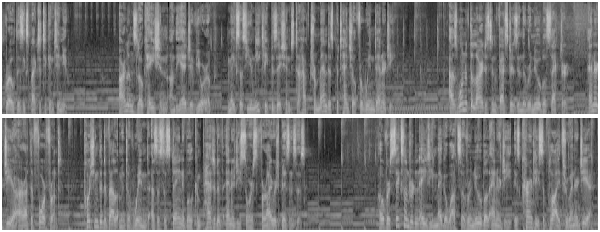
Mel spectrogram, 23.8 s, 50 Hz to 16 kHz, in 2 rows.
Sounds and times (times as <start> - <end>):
Speech: 0.0 - 1.4, 2.3 - 7.9, 8.9 - 18.0, 19.4 - 23.8
Music: 0.0 - 23.8.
